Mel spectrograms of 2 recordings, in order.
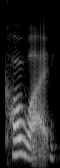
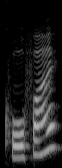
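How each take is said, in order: First: It is said with English sounds and patterns. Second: It is said with Māori sounds and vowels. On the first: "the anglicised version" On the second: "the Māori pronunciation"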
